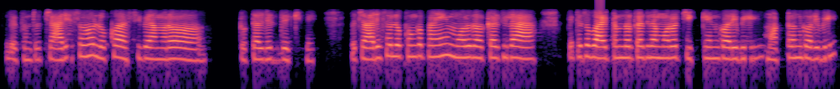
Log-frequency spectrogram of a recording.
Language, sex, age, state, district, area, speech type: Odia, female, 30-45, Odisha, Jajpur, rural, conversation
